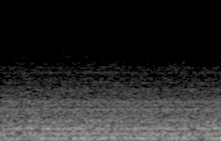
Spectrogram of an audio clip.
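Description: Quiet room tone: a low, steady hiss with a faint hum and no distinct events.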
